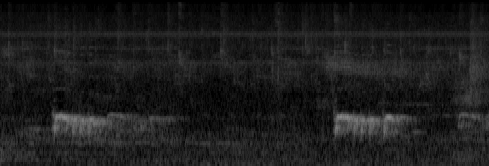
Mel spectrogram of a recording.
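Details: Perkutut (zebra dove) of the joglo type singing: two separate cooing phrases, each a bright opening note that slides into softer, level coos, with quiet pauses and faint background hiss between them.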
